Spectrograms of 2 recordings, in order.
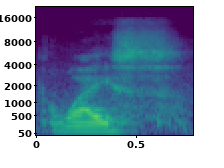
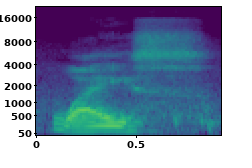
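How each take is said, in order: Both takes have the same delivery.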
